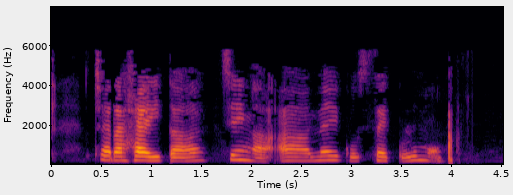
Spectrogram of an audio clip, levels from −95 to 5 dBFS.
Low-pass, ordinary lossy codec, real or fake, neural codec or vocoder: 7.2 kHz; MP3, 24 kbps; fake; codec, 32 kHz, 1.9 kbps, SNAC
